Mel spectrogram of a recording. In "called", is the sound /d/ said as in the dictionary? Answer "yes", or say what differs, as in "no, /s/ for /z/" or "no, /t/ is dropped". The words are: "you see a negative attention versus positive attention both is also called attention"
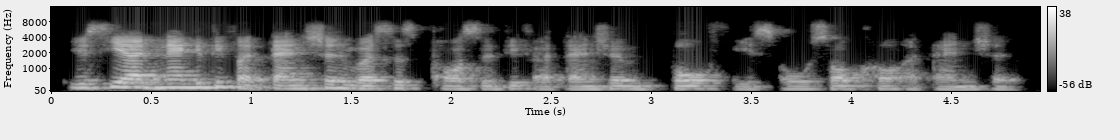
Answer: no, /d/ is dropped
